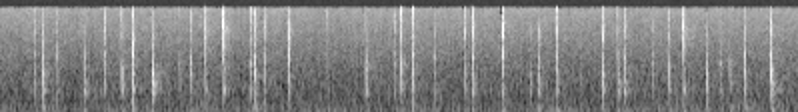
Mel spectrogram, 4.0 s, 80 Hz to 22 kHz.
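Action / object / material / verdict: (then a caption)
tap / plastic cosmetic tub lid / plastic / none. Long nails tap quickly and lightly on the lid of a large round plastic tub of aloe soothing gel held up in the air, making a rapid run of 26 quiet, sharp clicks. Each click is bright and dry, with almost no low end and no ring, set against a faint hiss.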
